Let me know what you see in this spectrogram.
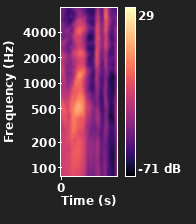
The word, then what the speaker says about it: worked: If I worked less, yeah, if I worked. La ED se pronuncia casi como una T.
